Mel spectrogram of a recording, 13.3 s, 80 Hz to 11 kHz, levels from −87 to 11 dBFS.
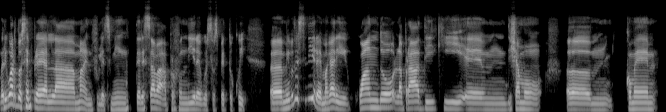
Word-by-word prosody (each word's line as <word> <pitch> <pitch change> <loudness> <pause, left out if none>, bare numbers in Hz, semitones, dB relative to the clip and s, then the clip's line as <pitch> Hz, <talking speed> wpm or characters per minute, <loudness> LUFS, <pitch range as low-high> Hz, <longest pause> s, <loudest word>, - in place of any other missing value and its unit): riguardo 215 +6 +4
sempre 185 -4 +4
alla 150 -2 +3
mindfulness, 130 -5 -4
mi 135 +1 -6
interessava 145 +1 -1
approfondire 140 +1 -3
questo 125 -1 -6
aspetto - - -8
qui, - - -7 0.5
uhm, 145 +1 +6
mi 165 +3 -1
potresti 380 - -4
dire, 390 - +2
magari 145 -2 +1 0.2
quando 175 +1 +2
la 150 -1 0
pratichi, 155 -1 -1
ehm, 135 -2 -2
diciamo, 140 -1 -1 0.5
uhm, 130 -2 0 0.3
come 145 -1 -1
145 Hz, 100 wpm, -22 LUFS, 135-160 Hz, 0.5 s, uhm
